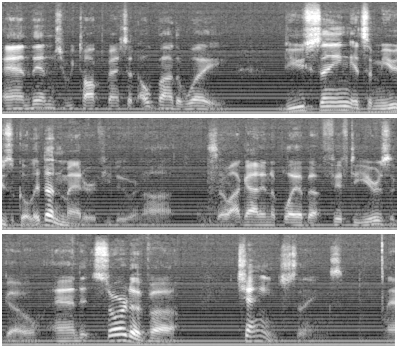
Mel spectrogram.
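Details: Adult male speaker; Normal speech.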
